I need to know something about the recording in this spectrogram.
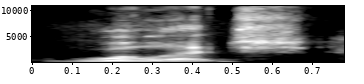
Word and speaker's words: Woolwich: So at Woolwich Arsenal, and it's spelled Woolwich, but in England, when there's a witch, you drop the W, or when there's a wick, you drop the so Chiswick is spelled Chiswick, Woolwich, pronounced Woolwich.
